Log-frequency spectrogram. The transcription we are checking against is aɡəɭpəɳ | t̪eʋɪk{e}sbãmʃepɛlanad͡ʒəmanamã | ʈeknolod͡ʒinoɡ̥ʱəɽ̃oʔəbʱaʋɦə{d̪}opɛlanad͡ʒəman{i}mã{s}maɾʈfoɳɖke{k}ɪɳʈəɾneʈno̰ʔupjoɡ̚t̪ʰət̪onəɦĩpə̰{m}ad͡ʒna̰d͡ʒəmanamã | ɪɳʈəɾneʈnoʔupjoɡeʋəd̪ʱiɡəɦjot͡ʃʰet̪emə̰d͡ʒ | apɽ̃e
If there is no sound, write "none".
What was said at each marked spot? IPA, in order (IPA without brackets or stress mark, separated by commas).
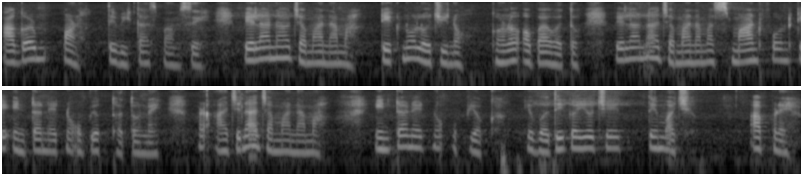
a, t̪, a, s, ʔ, ɳ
